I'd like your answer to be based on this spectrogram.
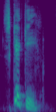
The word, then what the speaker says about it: Schicchi: No, it's a hard C. Schicchi. It's Gianni Schicchi. We're going to do that. I looked that up. That CH is a hard K.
